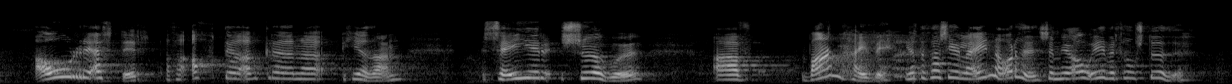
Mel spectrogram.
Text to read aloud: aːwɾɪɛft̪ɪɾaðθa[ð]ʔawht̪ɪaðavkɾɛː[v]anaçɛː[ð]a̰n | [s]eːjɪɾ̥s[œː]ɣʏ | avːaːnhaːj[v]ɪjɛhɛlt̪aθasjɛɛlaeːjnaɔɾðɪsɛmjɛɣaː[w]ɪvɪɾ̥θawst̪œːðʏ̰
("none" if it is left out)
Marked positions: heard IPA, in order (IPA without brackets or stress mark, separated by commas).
ð, ð, ð, s, œː, v, w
